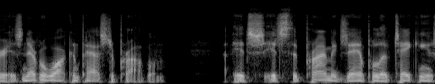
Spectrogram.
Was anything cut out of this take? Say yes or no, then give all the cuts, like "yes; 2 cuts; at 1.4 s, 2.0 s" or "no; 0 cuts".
yes; 1 cut; at 2.3 s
